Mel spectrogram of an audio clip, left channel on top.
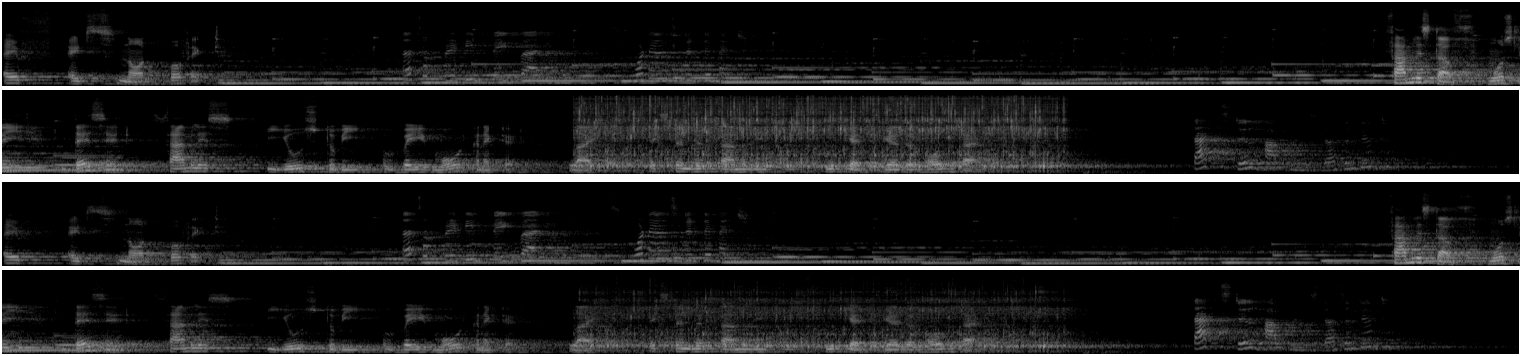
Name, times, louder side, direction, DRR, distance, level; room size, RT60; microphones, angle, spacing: voice 1, 0.0-2.2 13.8-16.4 16.7-17.5 17.8-20.3 20.8-21.2 21.7-22.9 23.4-25.4, left 1 dB, 25° left, 8 dB, 1.4 m, -37 dB
sound 1, 2.1-16.4, left 1 dB, 45° left, 1.0 m, -45 dB
voice 2, 3.8-7.6 26.2-26.3 27.1-29.1, right 1 dB, 20° right, 2 dB, 2.8 m, -46 dB
sound 2, 20.9-25.8, left 5 dB, 75° left, 1.2 m, -39 dB
30.0 x 20.5 x 7.6 m, 2.9 s
head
